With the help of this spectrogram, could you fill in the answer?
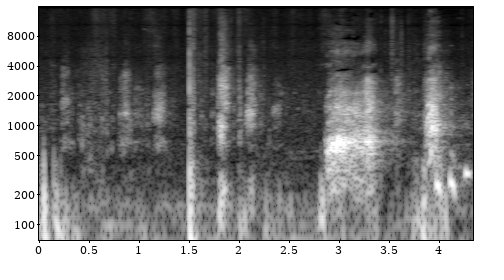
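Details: Scottish Terrier at ball play, breathing in short airy pants, then a sudden louder, rougher huffing burst followed by a few more quick breaths.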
